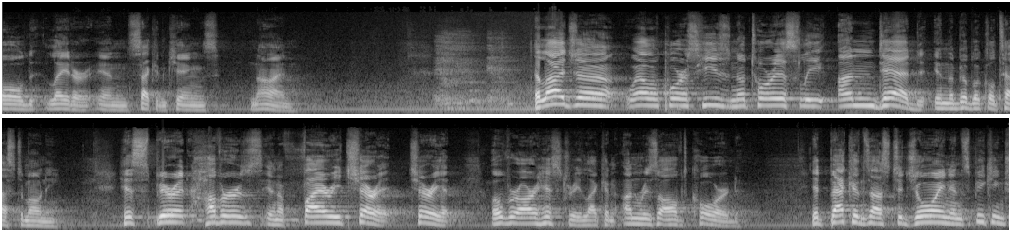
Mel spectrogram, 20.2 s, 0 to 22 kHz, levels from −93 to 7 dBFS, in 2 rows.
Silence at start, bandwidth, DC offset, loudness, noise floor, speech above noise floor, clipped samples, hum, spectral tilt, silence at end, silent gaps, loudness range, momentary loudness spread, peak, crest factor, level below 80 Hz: 0 s; 15 kHz; under 0.1%; -17 LUFS; -43 dBFS; 26 dB; under 0.1%; none; -5 dB/octave; 0 s; none; 9 LU; 16 LU; 0 dBFS; 18 dB; -56 dBFS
